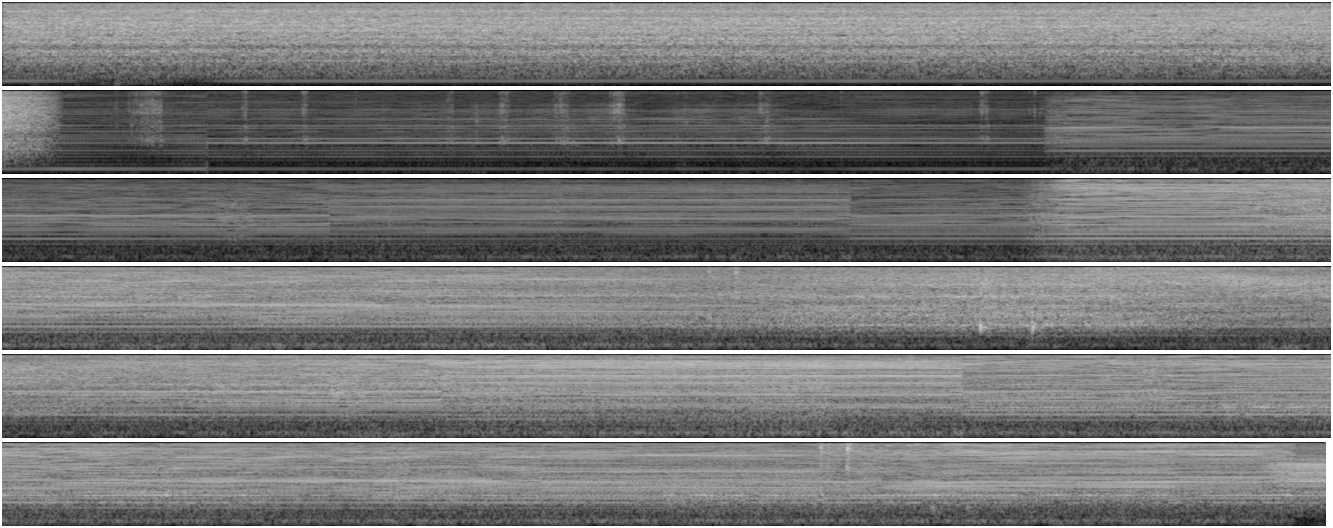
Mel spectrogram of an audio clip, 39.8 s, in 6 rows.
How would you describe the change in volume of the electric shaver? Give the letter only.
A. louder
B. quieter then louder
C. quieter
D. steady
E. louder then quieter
A.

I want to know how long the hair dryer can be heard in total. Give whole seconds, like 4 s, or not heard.
27 s.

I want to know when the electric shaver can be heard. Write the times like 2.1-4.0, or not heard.
0.0-39.8.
